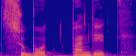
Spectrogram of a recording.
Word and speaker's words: Subodh Pandit: And, you know, Dr. Subodh Pandit, I don't know if I pronounced that correct. Is that Subodh Pandit? – I think it sounds right to me.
